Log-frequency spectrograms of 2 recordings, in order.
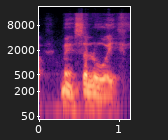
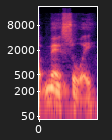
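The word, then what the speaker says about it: แม่สรวย: อำเภอ แม่ สวย นะ หลาย ท่าน หลาย คน อาจ จะ บอก ว่า แม่ สลวย แต่ เพิ่น กำหนด อ่าน ว่า แม่ สวย เออ สวย นะ จังหวัด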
